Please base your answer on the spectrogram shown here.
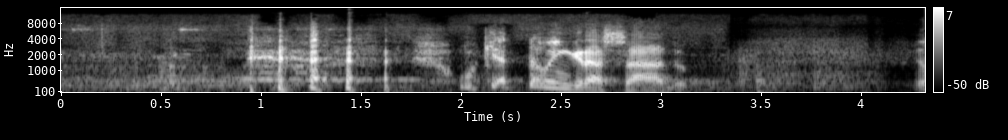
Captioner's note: laughter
